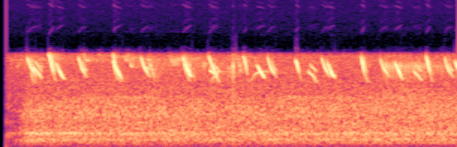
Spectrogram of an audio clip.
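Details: American robin nestlings a few days old beg while waiting for food in a backyard nest. They give a rapid, continuous chorus of thin, high chirps that overlap, several every second.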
